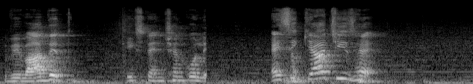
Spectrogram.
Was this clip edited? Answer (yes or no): yes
